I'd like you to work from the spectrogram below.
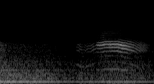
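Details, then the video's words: Pet cat Dodger meowing indoors as its owner meows back; a single high, drawn-out meow rises and falls near the end, over a steady low hum. "Dodger loves to meow."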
